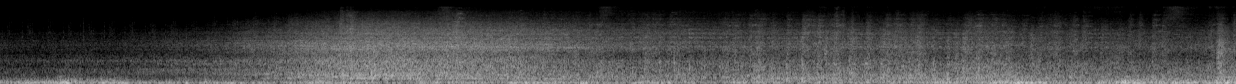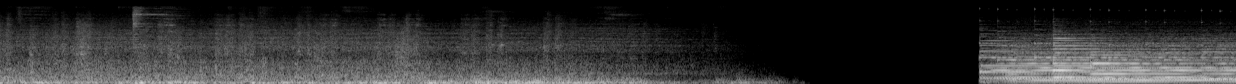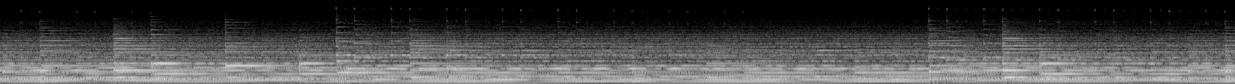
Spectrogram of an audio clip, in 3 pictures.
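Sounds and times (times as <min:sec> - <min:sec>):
diesel locomotive engines: 0:00.0 - 0:18.4
wheels clicking over rail joints: 0:06.2 - 0:18.0.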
